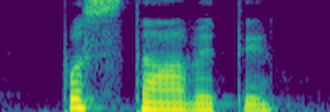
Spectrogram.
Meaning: 1. to put, to place, to set, to station, to position 2. to stand, to put up, to set up, to erect (set in an upright position) 3. to put, to pose, to raise (:question)
- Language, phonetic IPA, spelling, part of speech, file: Ukrainian, [pɔˈstaʋete], поставити, verb, Uk-поставити.ogg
